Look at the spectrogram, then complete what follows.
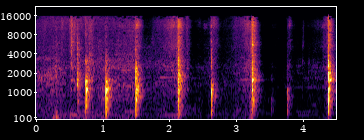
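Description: A hammer striking a wooden block wedged against the connecting rod of a rust-seized Onan twin-cylinder engine, trying to drive the stuck piston down: about eight sharp knocks, roughly two a second.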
